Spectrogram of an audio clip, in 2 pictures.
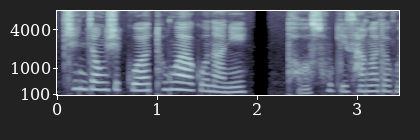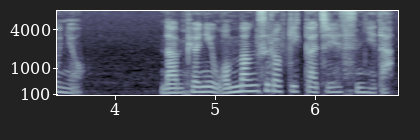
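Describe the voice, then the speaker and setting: A woman's voice: on the low side, darkish tone, no room sound. Dry, close female story narrator. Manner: plain, measured storytelling. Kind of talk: scripted first-person narration of a radio story.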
